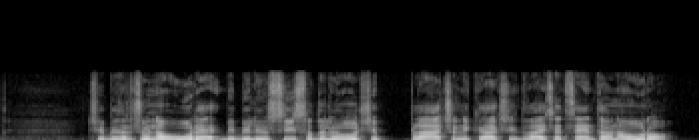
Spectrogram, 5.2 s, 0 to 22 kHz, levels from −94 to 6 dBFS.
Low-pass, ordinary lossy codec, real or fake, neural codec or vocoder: none; none; real; none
